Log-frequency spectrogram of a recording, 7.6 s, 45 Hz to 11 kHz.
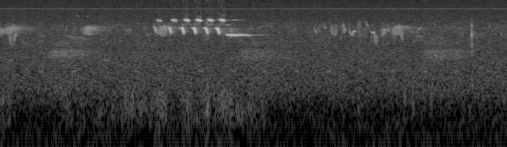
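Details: At Julków on 3 June 2017, an Ortolan bunting sings one phrase of five or six evenly spaced, ringing high notes that drop into a longer, lower closing note. Quieter chirping from other birds is heard before and after.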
